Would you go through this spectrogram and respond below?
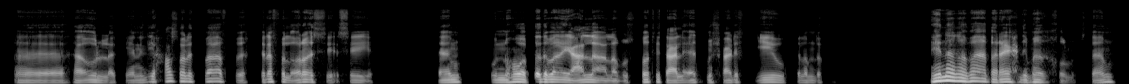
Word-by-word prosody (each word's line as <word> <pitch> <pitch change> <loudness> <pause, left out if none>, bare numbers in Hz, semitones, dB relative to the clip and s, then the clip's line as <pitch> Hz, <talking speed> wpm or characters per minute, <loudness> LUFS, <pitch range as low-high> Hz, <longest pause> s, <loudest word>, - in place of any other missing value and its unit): آآ 90 -2 -5
هاقول 95 0 -2
لك، - - -8
يعني 90 +2 -8
دي 125 +5 -5
حصلت 140 -2 -2
بقى 135 0 0
في 120 - -10
اختلاف 120 +7 -4
الآراء 100 +4 +1
السياسية، 100 -4 -7 0.7
تمام، 105 +3 0 0.3
وإن 100 0 0
هو 120 +4 +4
ابتدى 115 +1 +3
بقى 115 -2 +3
يعلّق 100 +4 +5
على 85 -2 -2
بوستاتي 110 +8 -4
تعليقات 90 +1 +1
مش 95 - -9
عارف 95 +1 -1 0.2
إيه 105 +1 +1
والكلام 95 -2 -9
ده 90 - -12
كله. - - -48 1.0
هنا 180 +2 +9
أنا 160 -3 +6
بقى 145 -1 +3
باريح 115 +1 +4
دماغي 105 0 -2
خالص، 80 -3 -17
تمام، 100 +6 -4
100 Hz, 175 wpm, -24 LUFS, 90-115 Hz, 1.0 s, هنا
